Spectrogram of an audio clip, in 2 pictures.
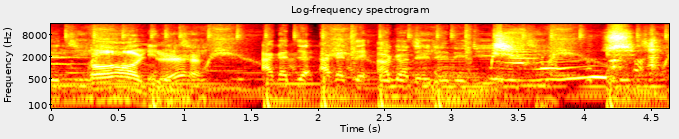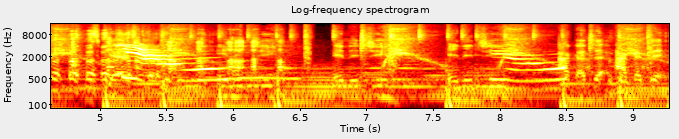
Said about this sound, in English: Throw a little meow in there.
